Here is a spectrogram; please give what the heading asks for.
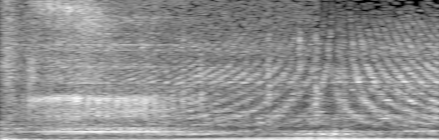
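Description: A speeder engine hums steadily, then revs up, its low droning pitch climbing as the speeder pulls away to pick someone up. The sound stays loud and continuous for about two seconds, with no voices.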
